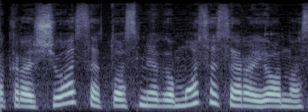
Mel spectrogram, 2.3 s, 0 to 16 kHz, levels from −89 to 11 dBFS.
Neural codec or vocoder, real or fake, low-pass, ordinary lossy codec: vocoder, 44.1 kHz, 128 mel bands, Pupu-Vocoder; fake; 14.4 kHz; MP3, 96 kbps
